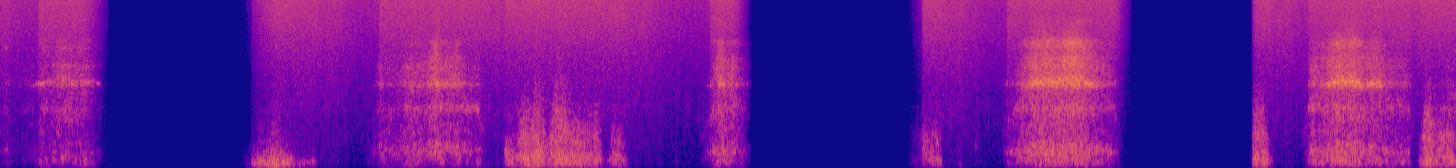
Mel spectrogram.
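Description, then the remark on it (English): A person imitates a tiger as the character Selby in a tense scene, letting out a series of loud growling and snarling bursts separated by short silences, with no ordinary talk. “I didn't need the tiger sound effects from Selby there.”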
